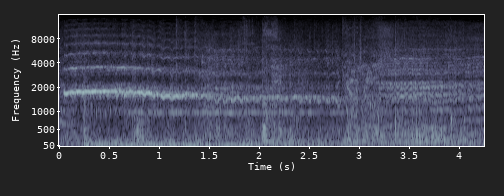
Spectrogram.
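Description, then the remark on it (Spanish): Several horses neigh and whinny loudly as they smell something and flee, their shrill, wavering cries overlapping over a rumbling, noisy background with hooves and commotion. “¿Qué demonios les pasa a los caballos?”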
